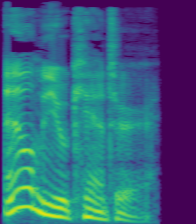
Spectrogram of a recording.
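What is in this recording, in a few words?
"almucantar", British English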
